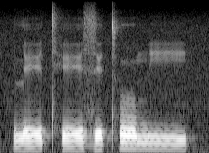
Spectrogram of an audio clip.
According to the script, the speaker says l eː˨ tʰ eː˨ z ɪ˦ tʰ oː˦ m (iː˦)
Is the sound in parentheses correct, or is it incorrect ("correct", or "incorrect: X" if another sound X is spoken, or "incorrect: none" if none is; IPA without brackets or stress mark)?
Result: correct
